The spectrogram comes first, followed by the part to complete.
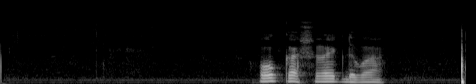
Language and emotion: Russian, neutral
